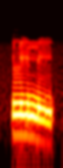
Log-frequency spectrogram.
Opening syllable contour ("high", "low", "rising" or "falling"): low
